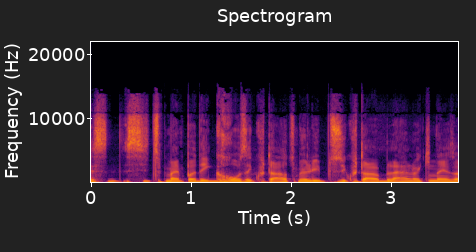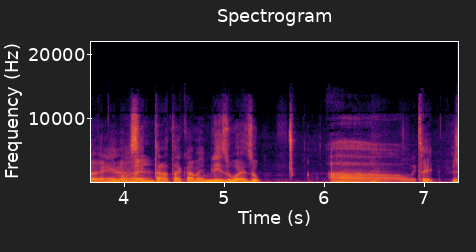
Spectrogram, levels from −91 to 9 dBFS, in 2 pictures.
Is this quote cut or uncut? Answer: cut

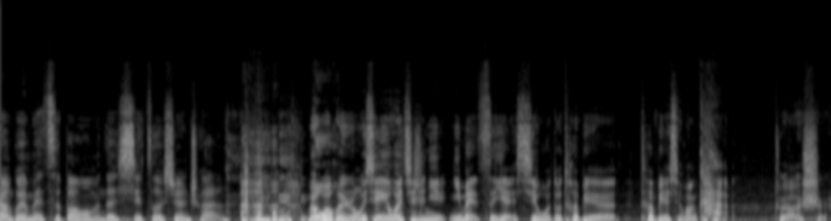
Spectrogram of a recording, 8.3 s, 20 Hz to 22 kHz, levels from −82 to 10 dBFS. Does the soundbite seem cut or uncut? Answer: cut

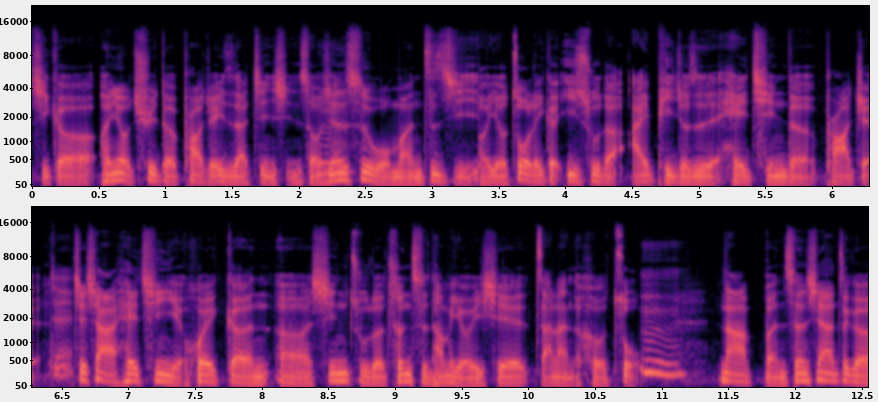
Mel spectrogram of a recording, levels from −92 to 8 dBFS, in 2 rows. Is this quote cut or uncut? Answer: uncut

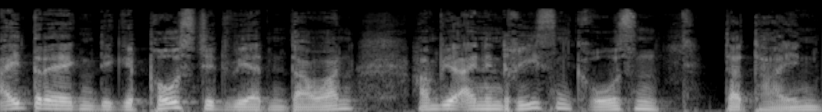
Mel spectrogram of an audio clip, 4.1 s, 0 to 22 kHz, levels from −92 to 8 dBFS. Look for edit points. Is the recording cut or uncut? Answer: uncut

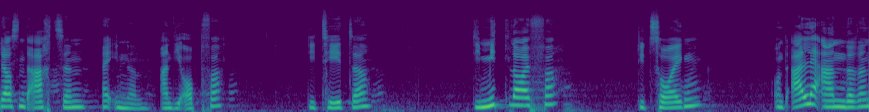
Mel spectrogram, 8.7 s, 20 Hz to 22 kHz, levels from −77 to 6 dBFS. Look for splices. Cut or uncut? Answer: cut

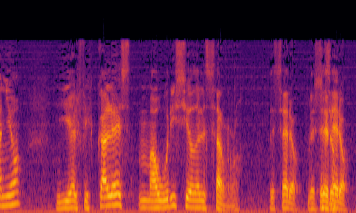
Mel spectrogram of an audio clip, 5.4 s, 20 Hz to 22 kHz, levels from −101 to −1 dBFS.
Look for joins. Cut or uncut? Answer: uncut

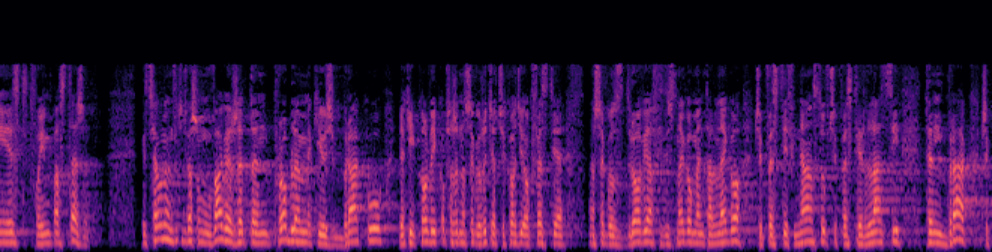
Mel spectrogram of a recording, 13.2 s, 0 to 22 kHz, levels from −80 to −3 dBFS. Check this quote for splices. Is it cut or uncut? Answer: uncut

